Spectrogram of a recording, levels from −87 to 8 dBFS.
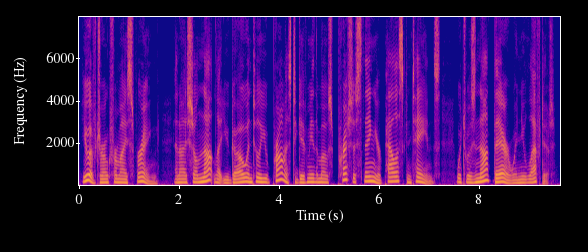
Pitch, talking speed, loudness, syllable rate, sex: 175 Hz, 210 wpm, -19 LUFS, 4.7 syllables/s, female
